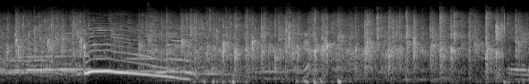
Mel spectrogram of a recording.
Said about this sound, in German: Gebt ihr einen Applaus.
